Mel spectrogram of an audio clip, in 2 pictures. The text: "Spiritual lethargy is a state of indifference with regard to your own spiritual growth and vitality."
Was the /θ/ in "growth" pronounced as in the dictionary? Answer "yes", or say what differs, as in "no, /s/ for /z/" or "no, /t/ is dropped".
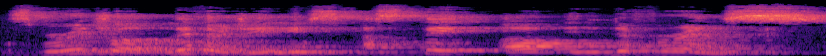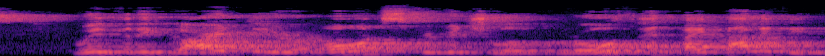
no, /t/ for /θ/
